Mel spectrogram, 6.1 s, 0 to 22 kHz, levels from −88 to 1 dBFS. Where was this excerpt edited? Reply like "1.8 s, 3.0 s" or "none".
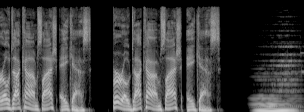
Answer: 4.9 s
